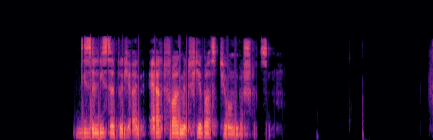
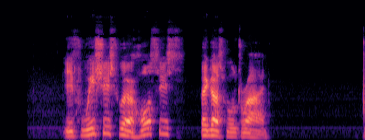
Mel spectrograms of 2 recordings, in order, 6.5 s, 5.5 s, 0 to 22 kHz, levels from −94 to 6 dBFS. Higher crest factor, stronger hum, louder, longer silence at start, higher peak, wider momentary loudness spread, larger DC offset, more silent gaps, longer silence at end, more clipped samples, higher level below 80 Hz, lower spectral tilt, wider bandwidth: about the same, 22 dB vs 22 dB; neither; second, -22 LUFS vs -19 LUFS; first, 1.15 s vs 0.95 s; about the same, -2 dBFS vs 0 dBFS; second, 9 LU vs 14 LU; neither; neither; first, 2.5 s vs 0 s; neither; first, -52 dBFS vs -66 dBFS; about the same, -3.5 dB/octave vs -4 dB/octave; second, 7.8 kHz vs 9.6 kHz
